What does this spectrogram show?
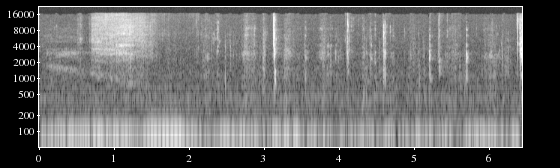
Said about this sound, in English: So this apple, when you bite into it, is going to taste like apple pie. Oh my gosh! All right, I'm ready.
